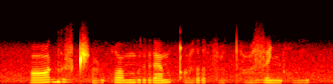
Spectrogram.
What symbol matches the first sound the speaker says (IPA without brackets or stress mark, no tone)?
ɑ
